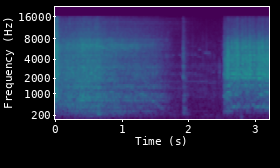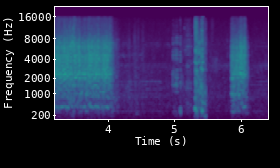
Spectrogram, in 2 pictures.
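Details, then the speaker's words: GM mud truck with a new wiring harness and an 87 GM electric fuel pump and sender modified to fit the 89 harness: bursts of loud cranking hiss that never catch. It cranks repeatedly but won't start, with no fuel reaching up top. "okay can you crank again okay still not getting any fuel up here in ruin"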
